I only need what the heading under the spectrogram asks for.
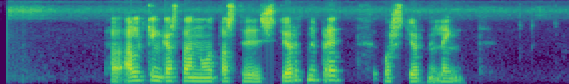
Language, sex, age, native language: Icelandic, male, 20-29, Icelandic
